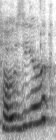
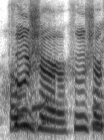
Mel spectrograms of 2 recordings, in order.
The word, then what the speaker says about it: Hoosier: Hosier? Hoosier carnivore.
